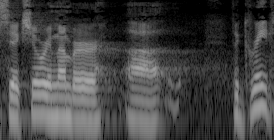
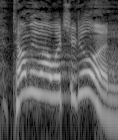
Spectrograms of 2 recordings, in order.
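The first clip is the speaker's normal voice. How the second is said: high, loud, eager-to-please question; put-on friendliness, pitched way up; trying to be nice; 11 semitones higher, 7 dB louder than usual. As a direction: ask in an over-friendly lilt. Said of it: "trying to be nice".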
